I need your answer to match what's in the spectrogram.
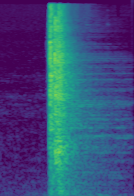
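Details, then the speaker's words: Chambers Auto-Stat oven timer reaching zero: a ceramic rod drops and pushes the mechanism down, locking and shutting the oven off, heard as one sharp, crisp clack over near silence; normal shutoff. "So, it moves this rod down, it triggers the mechanism that this locks."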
